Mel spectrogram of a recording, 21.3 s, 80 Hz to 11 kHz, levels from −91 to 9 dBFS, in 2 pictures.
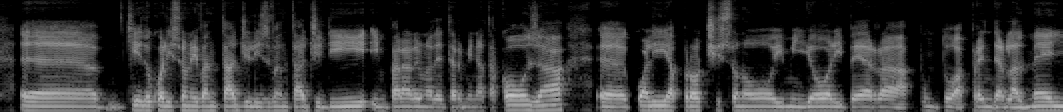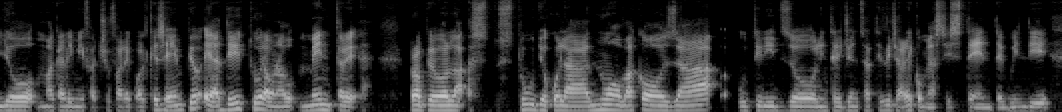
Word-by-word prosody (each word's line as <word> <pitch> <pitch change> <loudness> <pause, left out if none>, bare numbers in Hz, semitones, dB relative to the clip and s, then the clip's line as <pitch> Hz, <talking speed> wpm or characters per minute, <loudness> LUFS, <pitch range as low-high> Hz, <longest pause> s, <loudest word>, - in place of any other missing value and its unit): ehm, 125 - 0
chiedo 135 -7 0
quali 130 -1 +2
sono 125 +1 -2
i - - +2
vantaggi 125 0 -1
e 125 - -2
gli 120 - -2
svantaggi 120 0 -4
di 120 +2 +1
imparare 120 - -2
una 115 -1 -3
determinata 110 0 -6
cosa, 140 +2 +2 0.3
ehm, 115 -1 0
quali 135 0 +2
approcci 125 0 0
sono 120 -1 -1
i 120 - -1
migliori 120 0 0
per, 115 +1 -1
appunto, 115 - -3
apprenderla 115 -2 -1
al 105 - 0
meglio, 125 +2 +4
magari 120 0 -4
mi 115 -1 -5
faccio - - -12
fare 120 0 -5
qualche 115 +5 -4
esempio 150 +5 +1
e - - +5
addirittura 170 +2 +3
una 120 -1 0
vo 120 - -1
mentre 145 - +1 0.5
proprio 140 -1 +6
la 140 0 +2
s - - -9
studio 150 -2 -2
quella 130 -2 +2
nuova 140 -1 +2
cosa, 135 0 +2 0.2
utilizzo 125 -1 0
l'intelligenza 120 +1 -5
artificiale 130 +3 -3
come - - -3
assistente, 100 -1 -3
quindi, 115 +1 -3
125 Hz, 140 wpm, -24 LUFS, 120-135 Hz, 0.5 s, proprio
